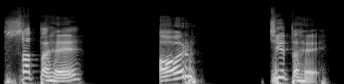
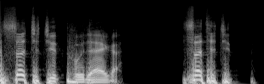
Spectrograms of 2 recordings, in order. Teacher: त को बोलने के लिए आपको दांत तक जाना पड़ेगा, है ना, और च को बोलने के लिए दांत से थोड़ा सा ऊपर वाली जगह पर जाना पड़ेगा। तो जीभ को दांत तक पहुंचाना मतलब थोड़ा दूर यात्रा करवाना, और जीभ को दांत से थोड़ा सा ऊपर यानी और नजदीक ही रहना।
